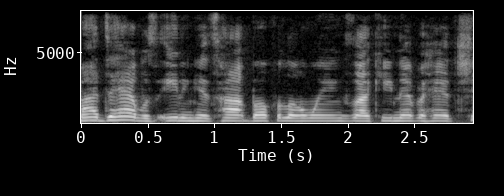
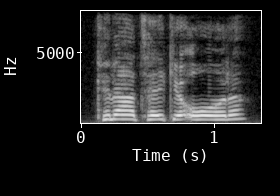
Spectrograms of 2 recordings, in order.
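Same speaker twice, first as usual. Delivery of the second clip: higher, louder chirpy server voice; higher, louder waitress taking an order; 10 semitones higher, 7 dB louder than usual. Acted. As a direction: greet the table like a bright waitress. Waitress greets the table.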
